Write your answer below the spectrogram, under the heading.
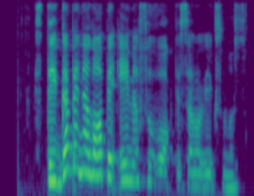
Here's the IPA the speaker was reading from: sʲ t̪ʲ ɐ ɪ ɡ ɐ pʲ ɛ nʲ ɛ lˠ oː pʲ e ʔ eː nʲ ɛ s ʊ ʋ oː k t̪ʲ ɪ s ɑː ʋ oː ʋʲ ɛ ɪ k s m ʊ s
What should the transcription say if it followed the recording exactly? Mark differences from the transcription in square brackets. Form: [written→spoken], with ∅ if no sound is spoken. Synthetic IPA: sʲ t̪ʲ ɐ ɪ ɡ ɐ pʲ ɛ nʲ ɛ lˠ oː pʲ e ʔ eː [nʲ→mʲ] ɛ s ʊ ʋ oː k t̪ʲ ɪ s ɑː ʋ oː ʋʲ ɛ ɪ k s m ʊ s

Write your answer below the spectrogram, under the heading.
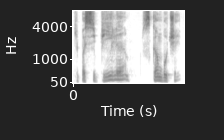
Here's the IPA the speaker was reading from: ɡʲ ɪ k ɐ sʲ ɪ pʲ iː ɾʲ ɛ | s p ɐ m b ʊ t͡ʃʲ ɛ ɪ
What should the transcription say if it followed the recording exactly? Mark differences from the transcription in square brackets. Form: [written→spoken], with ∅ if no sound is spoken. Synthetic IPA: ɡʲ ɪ [k→p] ɐ sʲ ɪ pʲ iː [ɾʲ→lʲ] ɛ | s [p→k] ɐ m b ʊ t͡ʃʲ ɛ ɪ

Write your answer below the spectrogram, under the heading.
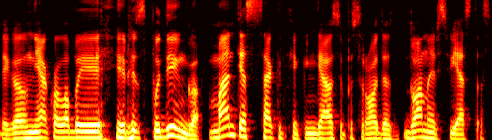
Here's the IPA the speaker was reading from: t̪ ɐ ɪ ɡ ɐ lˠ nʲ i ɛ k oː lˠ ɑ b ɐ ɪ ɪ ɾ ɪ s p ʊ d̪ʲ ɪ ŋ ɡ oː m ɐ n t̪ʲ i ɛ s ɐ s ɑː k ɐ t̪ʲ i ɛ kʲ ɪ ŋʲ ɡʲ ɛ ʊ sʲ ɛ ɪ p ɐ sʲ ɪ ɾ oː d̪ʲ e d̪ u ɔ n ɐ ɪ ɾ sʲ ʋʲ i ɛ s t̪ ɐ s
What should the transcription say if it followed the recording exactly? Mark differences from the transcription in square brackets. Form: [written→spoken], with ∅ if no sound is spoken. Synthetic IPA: t̪ ɐ ɪ ɡ ɐ lˠ nʲ i ɛ k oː lˠ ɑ b ɐ ɪ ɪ ɾ ɪ s p ʊ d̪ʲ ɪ ŋ ɡ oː m ɐ n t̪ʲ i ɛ s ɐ s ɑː k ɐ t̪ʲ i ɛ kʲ ɪ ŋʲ ɡʲ ɛ ʊ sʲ ɛ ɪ p ɐ sʲ ɪ ɾ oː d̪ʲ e d̪ u ɔ n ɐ ɪ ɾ sʲ ʋʲ i ɛ s t̪ ɐ s

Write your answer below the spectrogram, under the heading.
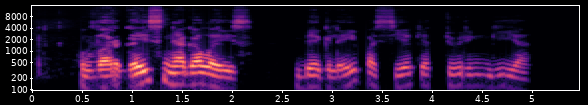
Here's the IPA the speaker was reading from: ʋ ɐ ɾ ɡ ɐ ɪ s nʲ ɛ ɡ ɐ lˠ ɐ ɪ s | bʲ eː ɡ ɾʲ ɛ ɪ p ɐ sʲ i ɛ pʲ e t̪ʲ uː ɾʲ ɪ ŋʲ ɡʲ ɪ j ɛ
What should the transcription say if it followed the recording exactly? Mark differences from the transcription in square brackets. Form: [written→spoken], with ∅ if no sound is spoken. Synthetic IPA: ʋ ɐ ɾ ɡ ɐ ɪ s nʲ ɛ ɡ ɐ lˠ ɐ ɪ s | bʲ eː ɡ [ɾʲ→lʲ] ɛ ɪ p ɐ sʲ i ɛ [pʲ→kʲ] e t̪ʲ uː ɾʲ ɪ ŋʲ ɡʲ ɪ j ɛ

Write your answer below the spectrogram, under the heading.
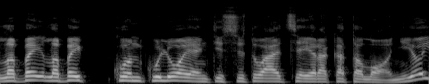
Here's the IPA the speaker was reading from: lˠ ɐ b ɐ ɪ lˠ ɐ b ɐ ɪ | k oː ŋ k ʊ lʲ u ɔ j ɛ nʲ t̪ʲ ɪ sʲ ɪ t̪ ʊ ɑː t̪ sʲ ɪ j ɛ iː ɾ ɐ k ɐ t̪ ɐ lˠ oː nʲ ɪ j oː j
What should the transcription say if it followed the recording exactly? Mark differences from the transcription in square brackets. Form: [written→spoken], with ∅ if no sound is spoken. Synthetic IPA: lˠ ɐ b ɐ ɪ lˠ ɐ b ɐ ɪ | k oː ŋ k ʊ lʲ u ɔ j ɛ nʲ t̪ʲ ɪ sʲ ɪ t̪ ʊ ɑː t̪ sʲ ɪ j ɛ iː ɾ ɐ k ɐ t̪ ɐ lˠ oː nʲ ɪ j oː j

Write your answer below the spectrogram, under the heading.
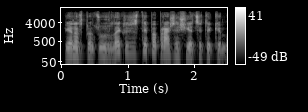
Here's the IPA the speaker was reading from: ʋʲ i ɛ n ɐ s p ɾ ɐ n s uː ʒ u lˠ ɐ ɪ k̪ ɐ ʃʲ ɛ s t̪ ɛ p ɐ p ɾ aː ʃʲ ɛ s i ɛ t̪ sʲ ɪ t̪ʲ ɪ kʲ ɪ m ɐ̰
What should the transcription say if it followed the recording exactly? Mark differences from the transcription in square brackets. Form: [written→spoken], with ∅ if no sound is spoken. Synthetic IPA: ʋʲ i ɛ n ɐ s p ɾ ɐ n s uː [ʒ→z] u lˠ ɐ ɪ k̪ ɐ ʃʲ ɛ s t̪ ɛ p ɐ p ɾ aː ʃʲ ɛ [s→ʃ] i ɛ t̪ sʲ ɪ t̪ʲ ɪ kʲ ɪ m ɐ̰

